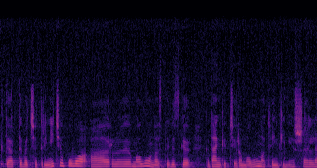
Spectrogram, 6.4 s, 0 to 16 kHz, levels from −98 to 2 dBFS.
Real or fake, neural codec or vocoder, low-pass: real; none; 14.4 kHz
